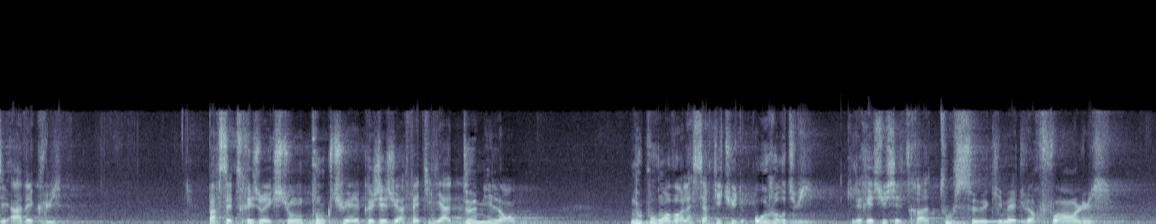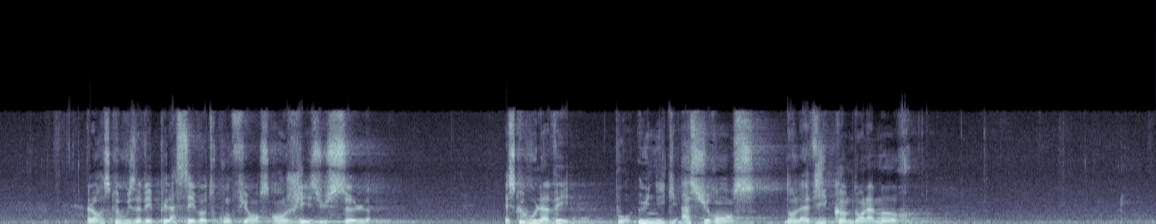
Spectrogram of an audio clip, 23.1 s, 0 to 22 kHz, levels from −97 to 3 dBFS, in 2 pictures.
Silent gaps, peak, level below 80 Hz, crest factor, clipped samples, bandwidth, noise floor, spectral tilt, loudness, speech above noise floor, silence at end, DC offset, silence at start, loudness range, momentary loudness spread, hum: none; 0 dBFS; -62 dBFS; 20 dB; under 0.1%; 11.5 kHz; -43 dBFS; -4.5 dB/octave; -19 LUFS; 25 dB; 0 s; under 0.1%; 0 s; 3 LU; 15 LU; none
